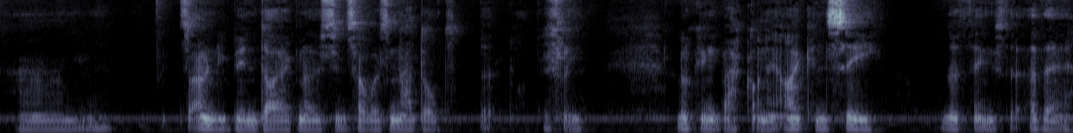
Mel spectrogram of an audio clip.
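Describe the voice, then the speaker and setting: Soft-spoken and moderate in pace, a man talks with long, frequent pauses. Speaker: metal detectorist sharing mental health story. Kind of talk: personal testimony. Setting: home recording, child asleep on sofa.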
